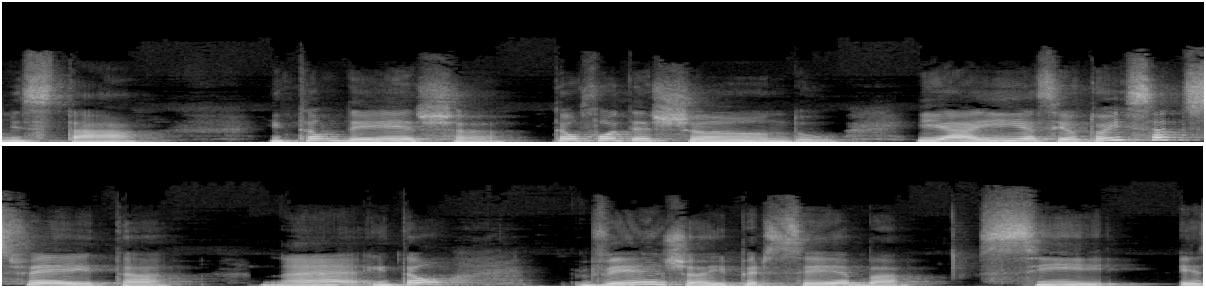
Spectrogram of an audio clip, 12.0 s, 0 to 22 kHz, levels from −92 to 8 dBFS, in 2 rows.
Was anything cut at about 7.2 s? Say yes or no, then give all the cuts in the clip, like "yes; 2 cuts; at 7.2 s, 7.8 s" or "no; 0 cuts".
yes; 1 cut; at 7.2 s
